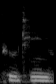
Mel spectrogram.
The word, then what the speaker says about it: poutine: It's pronounced poutine, by the way.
